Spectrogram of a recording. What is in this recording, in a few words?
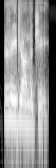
"radiology", Indian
